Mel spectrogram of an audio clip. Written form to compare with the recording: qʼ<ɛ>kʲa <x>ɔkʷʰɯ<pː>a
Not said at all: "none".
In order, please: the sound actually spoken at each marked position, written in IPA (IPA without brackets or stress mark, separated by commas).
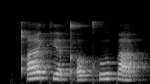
ɛ, kʼ, p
